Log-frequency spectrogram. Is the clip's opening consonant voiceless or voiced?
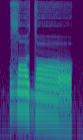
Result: voiced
